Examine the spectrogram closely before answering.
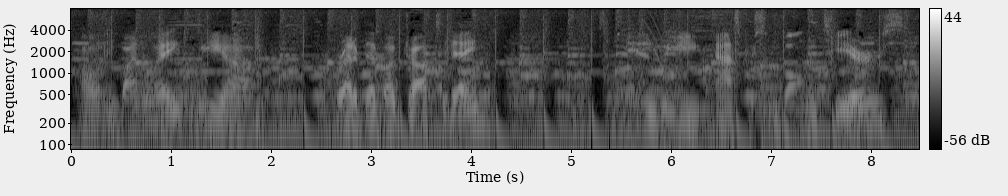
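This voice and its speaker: Over loud background music, a man talks at a fairly slow pace. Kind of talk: demonstration commentary. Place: kitchen. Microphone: phone near.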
